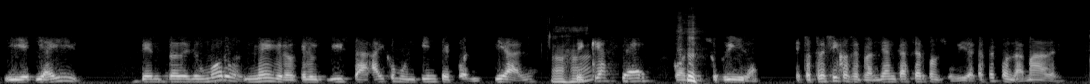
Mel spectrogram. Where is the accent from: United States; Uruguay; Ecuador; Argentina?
Uruguay; Paysandú; now in Montevideo, Uruguay; Sí vengo de una formación de Paysandú, porque soy de Paysandú, sí. Cuando vine a Montevideo.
